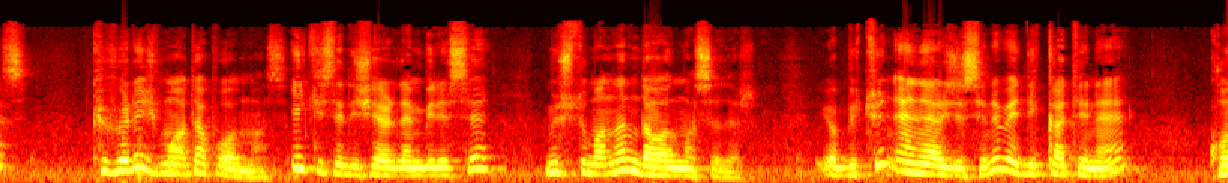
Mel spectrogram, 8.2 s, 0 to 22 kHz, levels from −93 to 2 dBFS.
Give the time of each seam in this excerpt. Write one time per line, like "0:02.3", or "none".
0:01.9
0:05.4

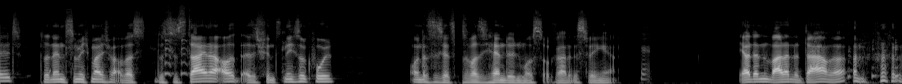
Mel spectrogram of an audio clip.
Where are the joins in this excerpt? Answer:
0:04.6

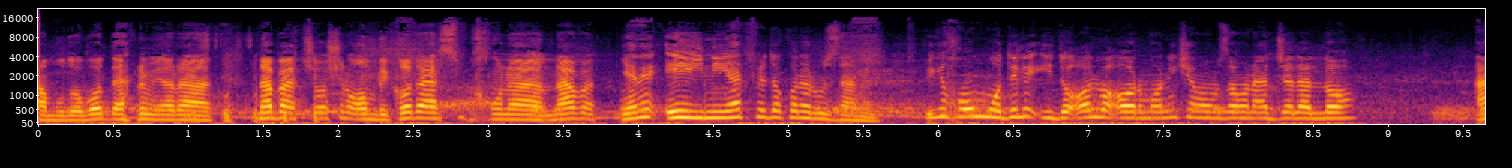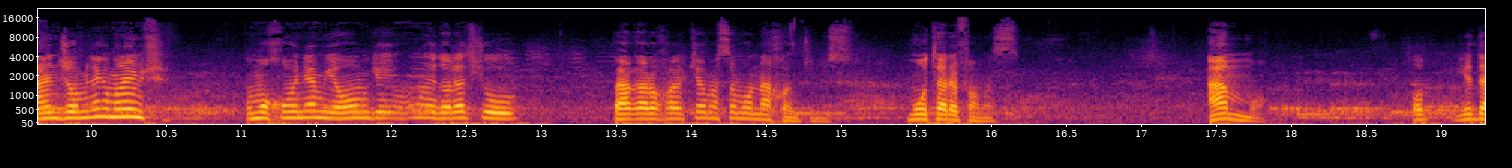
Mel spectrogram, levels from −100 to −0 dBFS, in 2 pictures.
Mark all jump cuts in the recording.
0:03.9

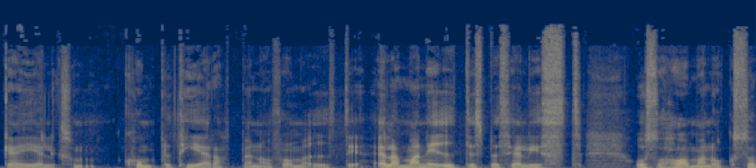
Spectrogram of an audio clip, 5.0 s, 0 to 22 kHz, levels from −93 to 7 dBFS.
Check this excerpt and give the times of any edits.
none

